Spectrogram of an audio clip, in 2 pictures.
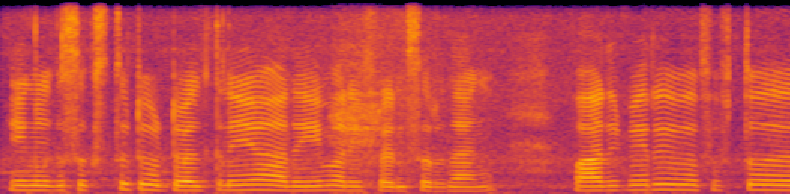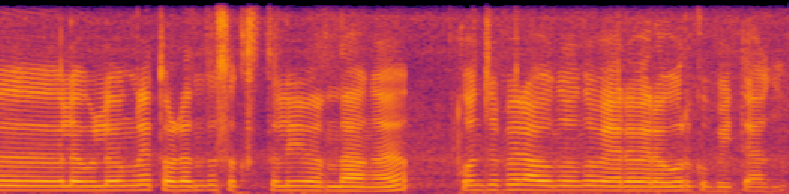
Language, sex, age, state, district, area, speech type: Tamil, female, 30-45, Tamil Nadu, Thanjavur, rural, spontaneous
